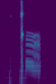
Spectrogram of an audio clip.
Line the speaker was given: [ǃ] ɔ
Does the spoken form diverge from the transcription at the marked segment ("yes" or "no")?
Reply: no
